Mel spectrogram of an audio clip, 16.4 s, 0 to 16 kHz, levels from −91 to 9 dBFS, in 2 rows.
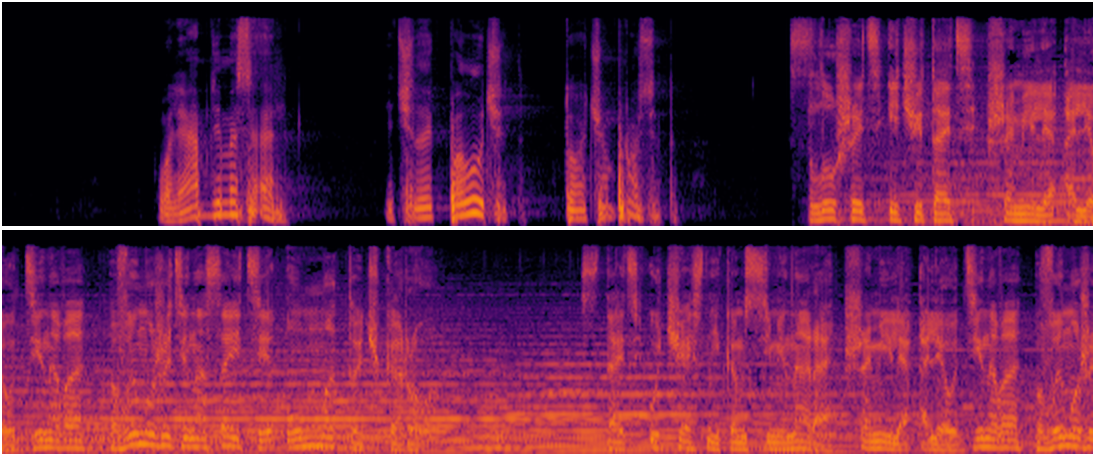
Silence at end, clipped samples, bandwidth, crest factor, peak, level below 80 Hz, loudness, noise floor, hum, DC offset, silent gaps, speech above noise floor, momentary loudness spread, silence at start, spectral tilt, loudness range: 0 s; under 0.1%; 12.5 kHz; 22 dB; -2 dBFS; -40 dBFS; -23 LUFS; -86 dBFS; none; under 0.1%; 5.76-5.88 s; 64 dB; 7 LU; 1.15 s; -4.5 dB/octave; 6 LU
